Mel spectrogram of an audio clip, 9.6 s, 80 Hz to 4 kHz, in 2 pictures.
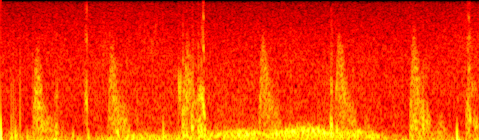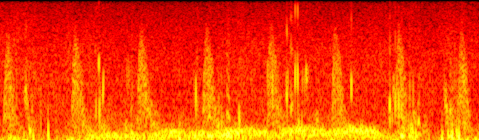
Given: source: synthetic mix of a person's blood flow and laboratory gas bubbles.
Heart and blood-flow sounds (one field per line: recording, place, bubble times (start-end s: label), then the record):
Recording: Doppler ultrasound of blood flow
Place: subclavian vein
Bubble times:
0.53-0.59 s: bubbles
0.83-0.89 s: bubbles
1.14-1.30 s: bubbles
1.77-2.10 s: bubbles
3.27-3.42 s: bubbles
4.08-4.32 s: bubbles
4.64-4.79 s: bubbles
5.01-5.15 s: bubbles
5.71-5.85 s: bubbles
6.02-6.13 s: bubbles
6.71-6.79 s: bubbles
6.83-7.22 s: bubbles
7.42-7.55 s: bubbles
7.62-7.99 s: bubbles
8.26-8.34 s: bubbles
8.57-9.02 s: bubbles
9.22-9.41 s: bubbles
From the record:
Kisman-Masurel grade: 242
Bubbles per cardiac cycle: several, 3 to 8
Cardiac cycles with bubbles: 100%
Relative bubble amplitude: moderate (0.250 to 0.450)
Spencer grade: 3 (all of the cardiac periods contain showers or single bubble signals, but not dominating or overriding the cardiac motion signals)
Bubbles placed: anywhere in the cardiac cycle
